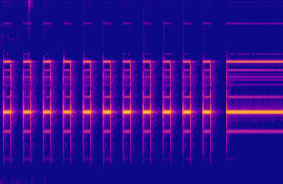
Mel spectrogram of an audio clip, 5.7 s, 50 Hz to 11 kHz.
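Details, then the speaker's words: ZOLL X Series monitor-defibrillator, synchronized cardioversion demonstration, charging to 150 joules: eleven rapid, regular beeps, then a steady continuous tone; the defibrillator charging and signalling it is ready to shock. "we're now going to cardiovert at the next energy level up 150 joules so we go in we press energy select 150 we charge the device"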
